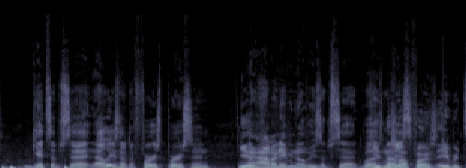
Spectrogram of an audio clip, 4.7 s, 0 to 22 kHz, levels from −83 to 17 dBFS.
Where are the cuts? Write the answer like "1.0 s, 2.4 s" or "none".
none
